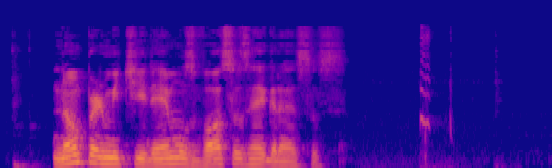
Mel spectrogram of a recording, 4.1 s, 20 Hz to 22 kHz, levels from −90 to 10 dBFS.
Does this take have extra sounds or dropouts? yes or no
yes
